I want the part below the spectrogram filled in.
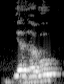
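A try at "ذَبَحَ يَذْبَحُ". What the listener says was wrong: Bukan yadhabu. Yadhabu. Beda. Pergi kalau itu. Ya, bukan dhahaba. Dhabaha. Jangan dibalik. Kalau dibalik artinya pergi.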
